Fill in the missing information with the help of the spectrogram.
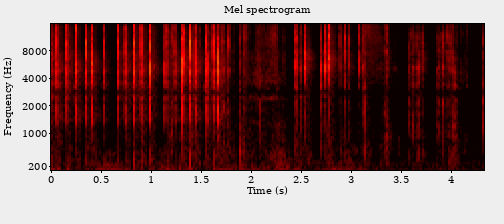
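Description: Long acrylic nails tap and scratch the round flip cap and body of a white plastic lotion tube. Quick, bright, clicky taps come in rapid bursts, broken by short, soft scratching stretches. The sound is thin and high with almost no low end, and each tap dies away instantly.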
